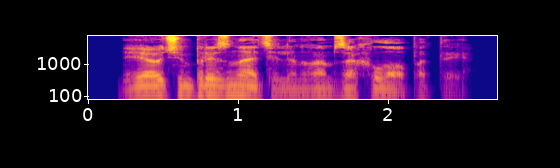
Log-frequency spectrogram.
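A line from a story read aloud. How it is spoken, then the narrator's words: Gruff mutter. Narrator (Russian): буркнул он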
